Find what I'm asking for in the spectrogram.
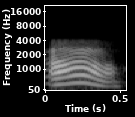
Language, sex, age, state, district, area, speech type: Assamese, female, 30-45, Assam, Dhemaji, rural, conversation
